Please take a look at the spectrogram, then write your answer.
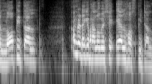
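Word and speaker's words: L'Hôpital: ফেলছি শুধু লা হসপিটাল বা এটাকে অনেকে বলে এল হসপিটাল বা আসল উচ্চারণ হচ্ছে ল পিততাল আমরা এটাকে ভালোবেসে এল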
